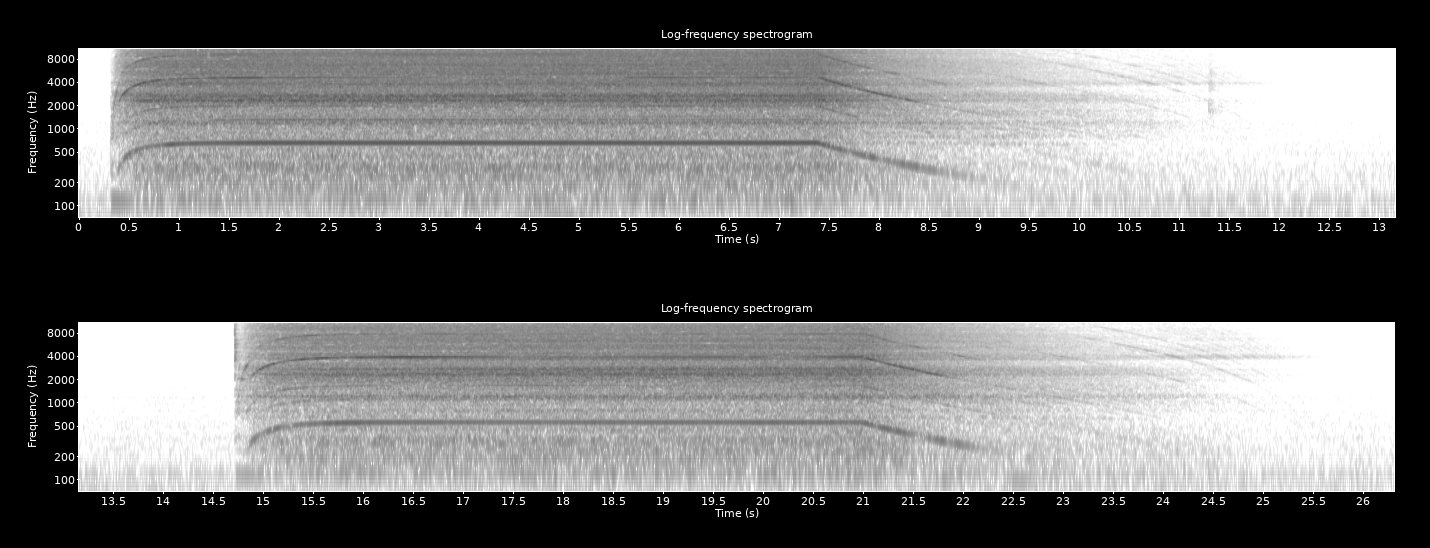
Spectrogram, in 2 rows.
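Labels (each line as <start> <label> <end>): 0.2 A vacuum cleaner drones and then fades away with a trailing whine when turned off. 9.8
14.4 A vacuum cleaner drones and then fades away with a trailing whine when turned off. 23.8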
